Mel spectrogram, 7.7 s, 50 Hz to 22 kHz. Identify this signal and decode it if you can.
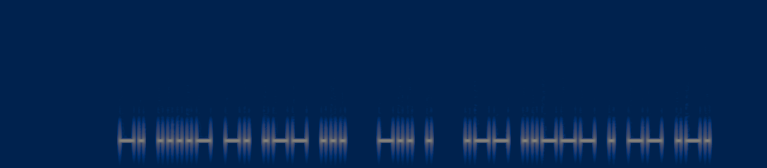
Morse code, heard as a keyed tone, about 25 wpm, 700 Hz. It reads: N4NWS DE W2EMR
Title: USA Callsign DE Callsign - 5 Characters - 25wpm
